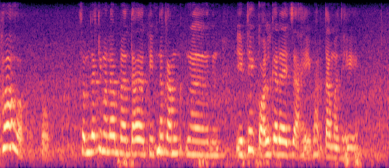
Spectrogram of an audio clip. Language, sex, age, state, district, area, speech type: Marathi, female, 60+, Maharashtra, Wardha, urban, spontaneous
